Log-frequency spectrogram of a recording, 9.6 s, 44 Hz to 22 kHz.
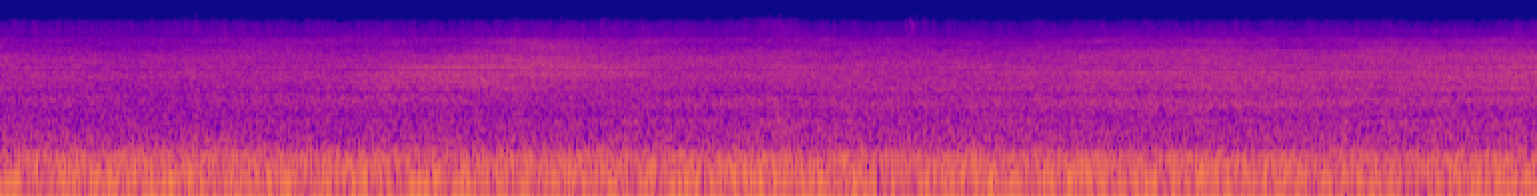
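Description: A TUI Boeing 737 at Manchester Airport, a steady broadband jet engine roar heard from a distance, constant and unbroken with no talking.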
